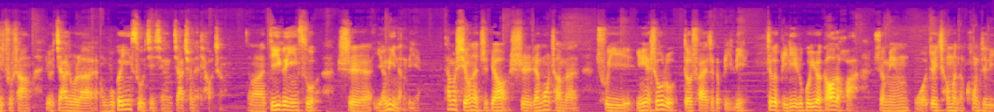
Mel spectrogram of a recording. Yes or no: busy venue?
no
